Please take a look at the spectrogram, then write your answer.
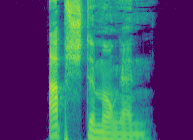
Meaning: plural of Abstimmung
- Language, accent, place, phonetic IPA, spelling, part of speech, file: German, Germany, Berlin, [ˈapˌʃtɪmʊŋən], Abstimmungen, noun, De-Abstimmungen.ogg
